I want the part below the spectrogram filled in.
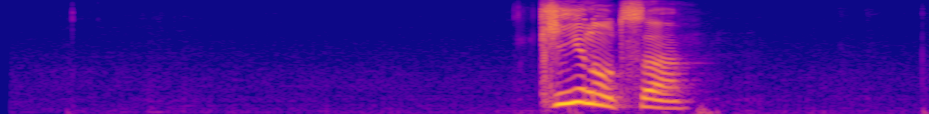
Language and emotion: Russian, angry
